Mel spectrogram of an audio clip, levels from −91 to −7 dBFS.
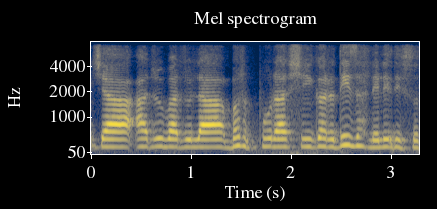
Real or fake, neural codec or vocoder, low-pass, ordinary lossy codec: fake; codec, 16 kHz in and 24 kHz out, 0.9 kbps, LongCat-Audio-Codec, fine tuned four codebook decoder; 7.2 kHz; none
